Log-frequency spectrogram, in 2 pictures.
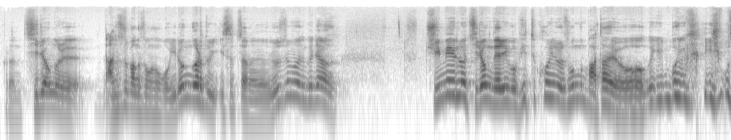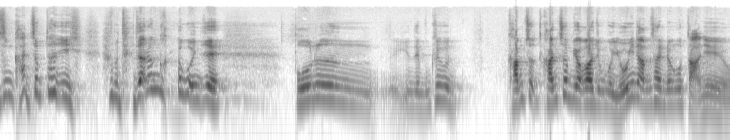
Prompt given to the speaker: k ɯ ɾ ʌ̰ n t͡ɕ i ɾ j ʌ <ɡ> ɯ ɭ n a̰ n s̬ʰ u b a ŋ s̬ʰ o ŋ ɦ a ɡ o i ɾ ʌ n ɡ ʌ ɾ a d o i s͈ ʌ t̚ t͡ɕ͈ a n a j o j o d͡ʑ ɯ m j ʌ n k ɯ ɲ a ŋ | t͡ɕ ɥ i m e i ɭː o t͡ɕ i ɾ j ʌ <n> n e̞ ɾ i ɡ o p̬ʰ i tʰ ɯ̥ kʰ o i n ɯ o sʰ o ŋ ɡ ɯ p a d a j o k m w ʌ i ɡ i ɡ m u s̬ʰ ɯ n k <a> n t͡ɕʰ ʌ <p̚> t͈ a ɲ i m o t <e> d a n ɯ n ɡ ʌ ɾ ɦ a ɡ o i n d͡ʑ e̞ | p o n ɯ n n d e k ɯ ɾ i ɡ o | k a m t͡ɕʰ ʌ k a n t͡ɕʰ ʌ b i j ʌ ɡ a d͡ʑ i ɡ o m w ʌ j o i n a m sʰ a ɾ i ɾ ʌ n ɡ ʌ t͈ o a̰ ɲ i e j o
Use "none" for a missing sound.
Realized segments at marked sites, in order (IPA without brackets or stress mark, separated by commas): ŋ, ŋ, a, p̚, e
